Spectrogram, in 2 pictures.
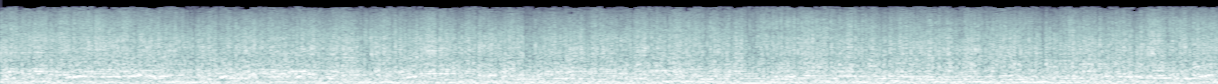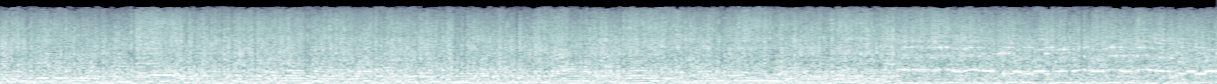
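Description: Hardcore punk band playing live: loud, dense guitar-driven music that runs without a break.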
